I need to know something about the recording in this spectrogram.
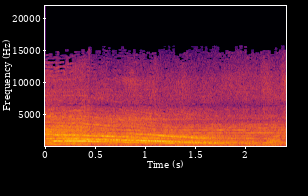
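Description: Taiwanese opera (gezaixi) performance: one long drawn-out note sliding steadily down in pitch, with a sudden drop in level near the end.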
